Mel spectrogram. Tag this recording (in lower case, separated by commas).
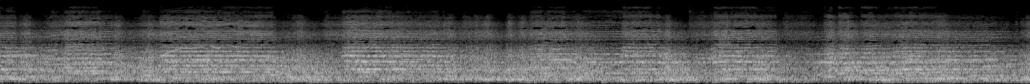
music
